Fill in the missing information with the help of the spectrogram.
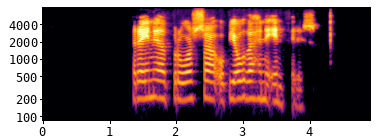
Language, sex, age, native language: Icelandic, female, 30-39, Icelandic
